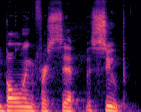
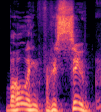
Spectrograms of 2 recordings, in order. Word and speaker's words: Bowling for Soup: Yeah, this is the bowling for sip soup. Love bowling it. For sip. Bowling for soup. Pick here. Love it. Need to pronounce it properly.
